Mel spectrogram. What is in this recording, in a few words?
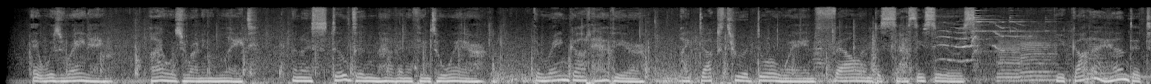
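English Australian commercial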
